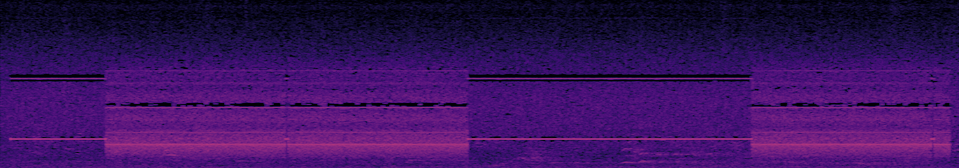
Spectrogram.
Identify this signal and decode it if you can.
Commodore tape loading (standard loader), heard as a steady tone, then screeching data, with tape hiss and street noise.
